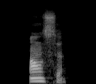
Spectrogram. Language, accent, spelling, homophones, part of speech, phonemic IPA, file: French, France, -ance, -ence, suffix, /ɑ̃s/, LL-Q150 (fra)--ance.wav
- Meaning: -ance; forms abstract nouns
